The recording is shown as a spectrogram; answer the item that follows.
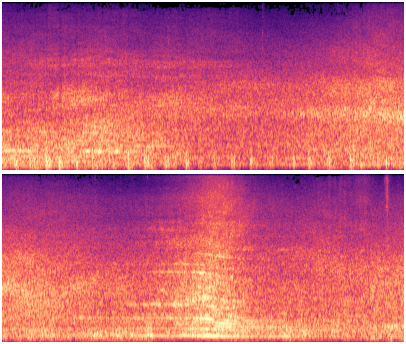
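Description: Steady road traffic running past, with one vehicle passing close about twelve seconds in, its engine note dropping in pitch as it goes by.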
